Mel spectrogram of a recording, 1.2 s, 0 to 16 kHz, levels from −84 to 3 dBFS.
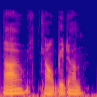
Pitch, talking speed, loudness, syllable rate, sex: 95 Hz, 245 wpm, -21 LUFS, 5.3 syllables/s, male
